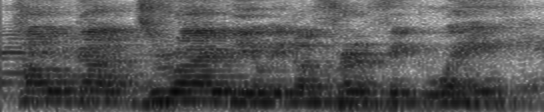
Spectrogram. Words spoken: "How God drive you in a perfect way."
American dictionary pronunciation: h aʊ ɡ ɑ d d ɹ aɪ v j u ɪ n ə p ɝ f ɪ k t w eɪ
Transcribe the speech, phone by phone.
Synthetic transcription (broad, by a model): h aʊ ɡ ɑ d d ɹ aɪ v j u ɪ n ə p ɝ f ɪ k t w eɪ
